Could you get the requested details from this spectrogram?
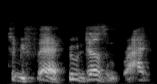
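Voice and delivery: a hint of a chatty cat; talking cat voice. Cat jokes.

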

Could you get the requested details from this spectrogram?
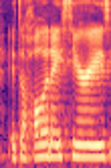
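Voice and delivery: ordinary talk, nothing marked

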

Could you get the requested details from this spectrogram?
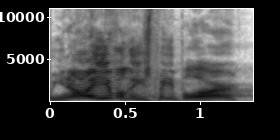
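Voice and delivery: Aaron. Acted. Aaron blaming the people, defensive. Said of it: "What does Aaron say?".

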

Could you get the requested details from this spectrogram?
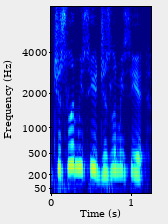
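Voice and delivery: high-pitched imitation of a pleading boyfriend; mock pleading, repeated insistently. Voicing boyfriend insisting to look.

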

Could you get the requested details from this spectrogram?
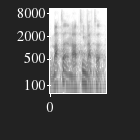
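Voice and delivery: low-pitched Scottish Scotty voice; Scottish accent. Acted. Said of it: "say that in a Scottish voice".

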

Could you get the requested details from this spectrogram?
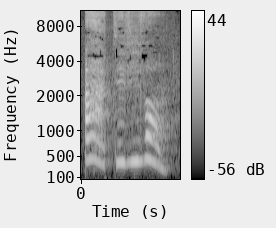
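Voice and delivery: high, loud burst of relief; excited relief. Acted. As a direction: cry out with joy. Marwa sees Joko awake.

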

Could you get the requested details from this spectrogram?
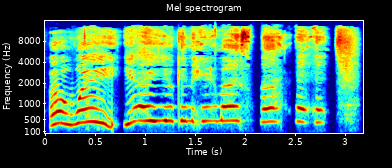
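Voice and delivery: squeaky high voice, slow and drawn out; high-pitched squeaky voice. Retold or imitated. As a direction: pitch way up and stretch it out. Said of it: "I was thinking".

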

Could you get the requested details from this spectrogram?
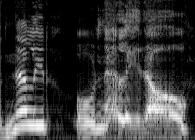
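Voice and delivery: very high, drawn-out falsetto; playful exclamation. Pretend. Host reacting to [name], playful falsetto. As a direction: squeal it, stretching the last word.

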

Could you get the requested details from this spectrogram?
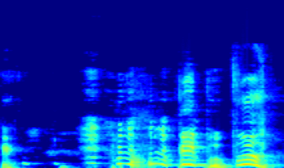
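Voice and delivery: very high laughing beep; robot computer noises. Pretend.

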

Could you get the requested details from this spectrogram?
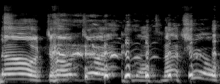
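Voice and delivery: loud, high protest, drawn out; mock-outraged, laughing objection; laughing denial. Real, not acted. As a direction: deny the teasing while cracking up. Laughing denial of friend's teasing accusation.

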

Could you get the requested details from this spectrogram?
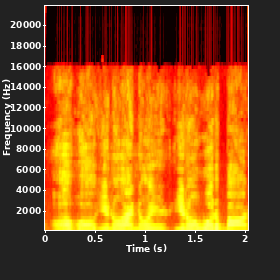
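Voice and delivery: imitating an overeager car salesman; pushy salesman. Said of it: "But don't be".

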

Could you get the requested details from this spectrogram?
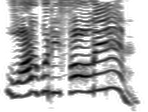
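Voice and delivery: high, loud questioning; puzzled Piglet. A narrator's reading. Piglet doubting Pooh's trap plan, high insistent question.

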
